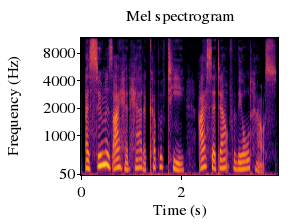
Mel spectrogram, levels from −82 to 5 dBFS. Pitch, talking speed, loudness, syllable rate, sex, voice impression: 200 Hz, 260 wpm, -17 LUFS, 5.1 syllables/s, female, feminine, adult-like, calm, slightly friendly, slightly sweet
